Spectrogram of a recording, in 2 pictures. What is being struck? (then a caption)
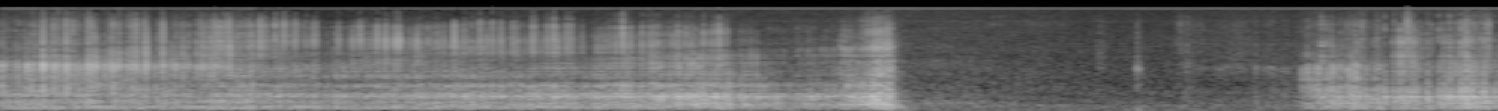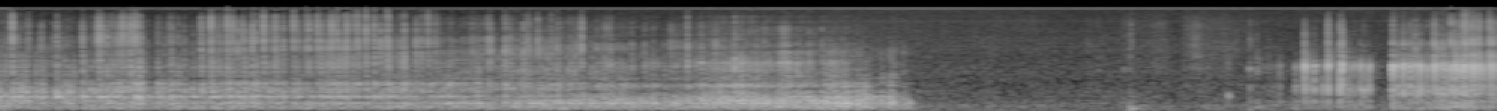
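Desk mat. Short painted fingernails of both hands scratch and tap a large, flat black desk mat lying on a table. Bright, dense scratching runs for about four seconds, pauses, and returns for a longer stretch. After another quiet gap, a few sharp taps and short scratches close the clip.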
